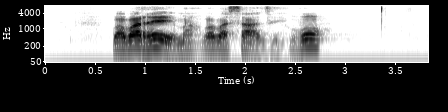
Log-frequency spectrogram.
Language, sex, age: Venda, male, 37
